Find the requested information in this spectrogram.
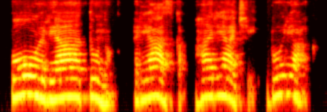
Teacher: помітили як м'яко ніжно вимовляються р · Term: М'який приголосний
